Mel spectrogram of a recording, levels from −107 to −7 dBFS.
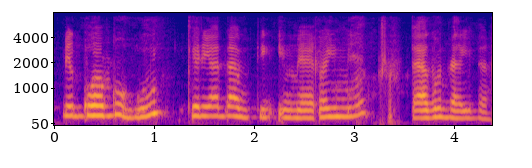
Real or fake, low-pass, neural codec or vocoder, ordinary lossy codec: fake; 7.2 kHz; codec, 24 kHz, 1.5 kbps, HILCodec; none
